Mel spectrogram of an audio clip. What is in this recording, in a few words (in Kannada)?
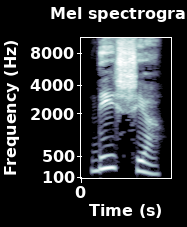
"ದೇಶೀಯ", Kannada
